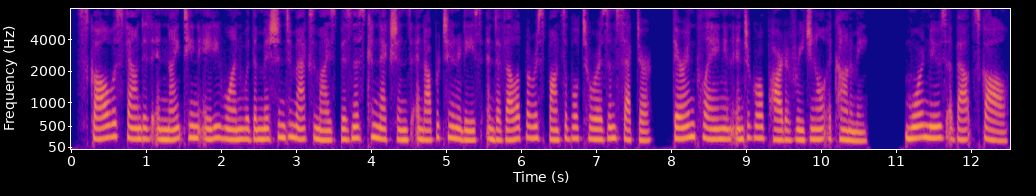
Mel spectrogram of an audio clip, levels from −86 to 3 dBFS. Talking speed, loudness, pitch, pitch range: 155 wpm, -23 LUFS, 220 Hz, 210-240 Hz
